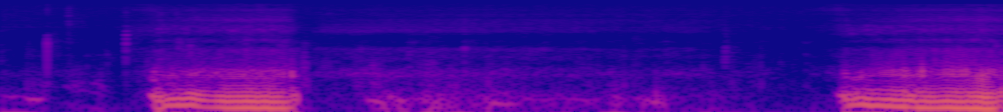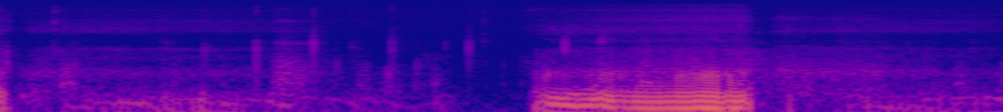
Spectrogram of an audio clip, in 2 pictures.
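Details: Five-day-old Bulldog puppies with their nursing mother indoors. Three low, rough, snore-like grunting bursts, each about a second long, come roughly every three and a half seconds over a soft hiss.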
